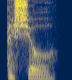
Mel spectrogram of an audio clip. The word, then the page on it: CURE: British English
